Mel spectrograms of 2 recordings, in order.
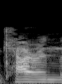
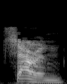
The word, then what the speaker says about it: Charon: That's a slight difference, isn't it, between Charon, the guy who's taking you to Hades, or Charon, my wife. – Yeah, which is why we have the two pronunciations.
